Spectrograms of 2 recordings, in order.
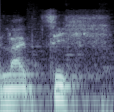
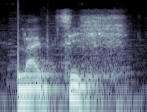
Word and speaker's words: Leipzig: que se pronuncia correctamente Leipzig, Leipzig, todo con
